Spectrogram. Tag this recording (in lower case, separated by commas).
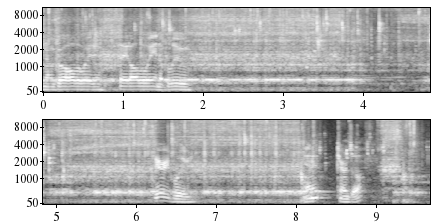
water, sink (filling or washing), faucet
